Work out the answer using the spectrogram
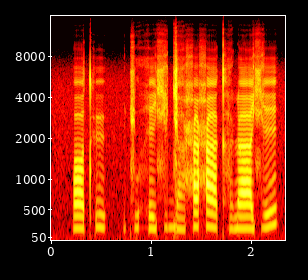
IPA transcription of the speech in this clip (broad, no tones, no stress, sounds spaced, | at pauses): ɒ tʼ y | c ṳ h e ç ə̤ ɟ a̤ ħ e ħ aː kʰ a̤ ɳ aː ç eː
